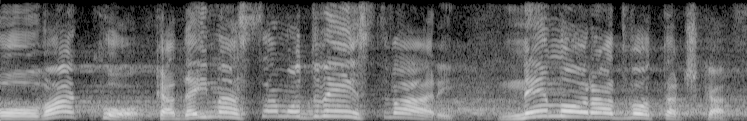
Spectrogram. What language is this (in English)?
Serbian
